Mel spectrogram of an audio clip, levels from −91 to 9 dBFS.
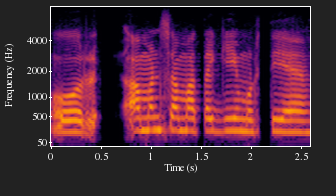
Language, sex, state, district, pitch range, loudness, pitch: Marwari, female, Rajasthan, Churu, 210-230 Hz, -19 LUFS, 225 Hz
